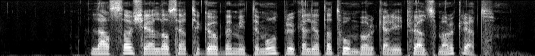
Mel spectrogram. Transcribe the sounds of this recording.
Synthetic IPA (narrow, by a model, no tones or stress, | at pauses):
lasːaɔɕɛlːhaʂɛt̪ʰːhɵɡɵbːənmɪt̪ːɛmuːt̪̚bɾʉ̟ːkaɭeːt̪at̪ʰʊmbɵɾkaɾɪkʰvɛlsmœɾkɾət̪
